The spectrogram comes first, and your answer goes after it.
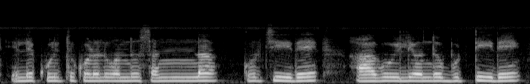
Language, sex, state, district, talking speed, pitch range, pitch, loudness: Kannada, male, Karnataka, Bidar, 125 wpm, 165-170 Hz, 165 Hz, -17 LUFS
